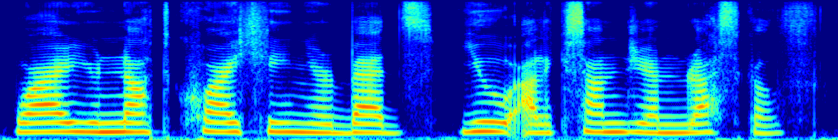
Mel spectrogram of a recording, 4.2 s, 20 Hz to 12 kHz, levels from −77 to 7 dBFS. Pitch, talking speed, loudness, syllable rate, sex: 210 Hz, 155 wpm, -16 LUFS, 4.4 syllables/s, female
